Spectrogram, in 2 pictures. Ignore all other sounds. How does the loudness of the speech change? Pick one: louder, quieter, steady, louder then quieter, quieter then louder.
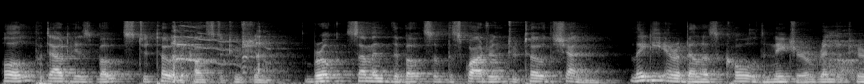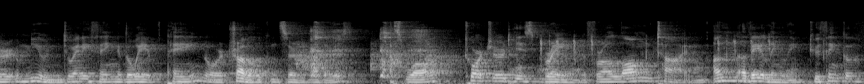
steady.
